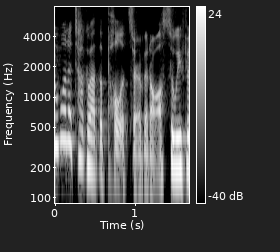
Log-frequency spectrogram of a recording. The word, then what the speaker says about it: Pulitzer: Also thrilled to know after reading this book, because there is a Pulitzer winning author in this book, that according to Andrew Sean Greer, it is pronounced Pulitzer.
